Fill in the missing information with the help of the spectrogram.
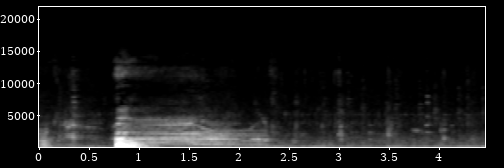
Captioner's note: sighs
